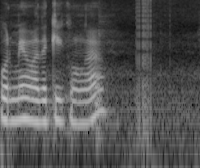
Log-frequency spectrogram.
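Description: A woman speaks for about a second, then a single short scrape of a silicone spatula stirring sliced onions in oil in a nonstick pan, about one and a half seconds in.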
